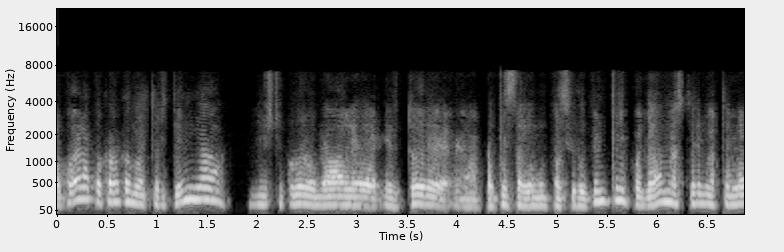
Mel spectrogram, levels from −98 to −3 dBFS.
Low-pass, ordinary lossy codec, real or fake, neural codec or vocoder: 7.2 kHz; AAC, 32 kbps; fake; codec, 16 kHz, 1 kbps, FreqCodec, smaller model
